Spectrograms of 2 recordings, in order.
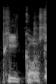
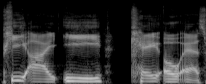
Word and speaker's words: Piekos: It's spelled p i e k o s, which I think is Greek. Is that Piekos? I believe it is. Yes.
